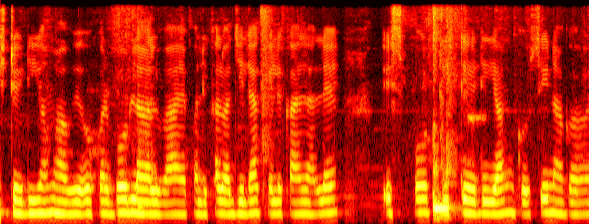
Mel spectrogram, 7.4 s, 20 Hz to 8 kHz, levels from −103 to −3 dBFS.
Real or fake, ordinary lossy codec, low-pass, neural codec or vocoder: real; none; 7.2 kHz; none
